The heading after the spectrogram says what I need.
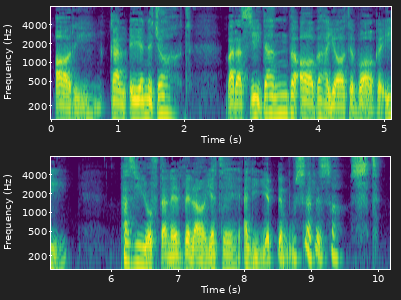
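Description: A man voicing an earnest young male traveler, shaken with grief, in a trembling, breathy voice. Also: extremely high pitch, animated, a bit bright, pitched above the performer's own voice, exaggerated voice. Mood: reflective.

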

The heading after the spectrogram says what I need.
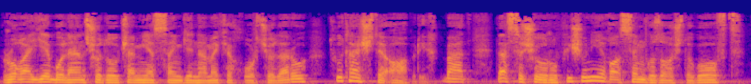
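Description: A man narrating a scripted story at a steady pace. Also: fairly low pitch, few pauses, breathy edge.

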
